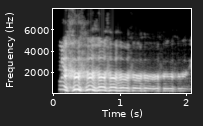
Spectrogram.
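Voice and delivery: put-on villain's cackle; evil cackle. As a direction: cackle wickedly, long and rippling. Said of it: "evil, evil cackle sound".

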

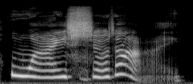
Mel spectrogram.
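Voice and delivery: high, slow drawn-out whine; whining cat. A narrator's reading. Hungry cat whining to the dog, high and slow. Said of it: "whined the cat".

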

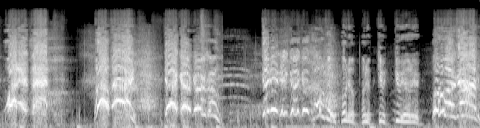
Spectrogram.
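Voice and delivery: very high, loud frantic shrieks; panicked screaming. Real, not acted. Player begging to get out of here, panicked screaming. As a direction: shriek the words in terror. Player fleeing in horror game.

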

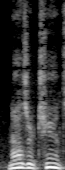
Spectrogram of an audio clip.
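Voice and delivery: high, loud rallying call; acted troublemakers' cheer; scheming eagerness. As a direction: seize the chance, loud and high. Trucks seize their chance.

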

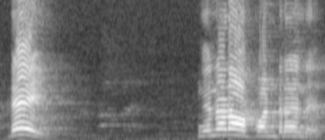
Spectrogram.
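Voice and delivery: loud, flustered challenge; acted agitated demand. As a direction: call him out in agitation. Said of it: "பதட்டம் ஆயிட்டு கேட்டாரு".

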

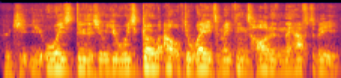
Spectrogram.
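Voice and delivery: building from annoyed to loud, exasperated; frustrated outburst. Acted. Breakup argument, frustration boiling over.

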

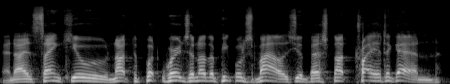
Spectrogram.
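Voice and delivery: loud, high, savage warning to a rival; savage retort. A narrator's reading. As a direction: snap back at Peter with real menace, loud. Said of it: "Karl wheeled about savagely".

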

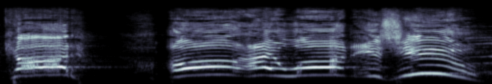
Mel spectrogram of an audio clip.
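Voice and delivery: high, loud, drawn-out shout to God; desperate cry. Retold or imitated. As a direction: cry out desperately, stretching every word. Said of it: "in my desperate cry, I shouted".

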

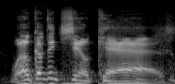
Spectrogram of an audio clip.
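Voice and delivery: slow, lightly put-on host greeting. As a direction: draw it out like a mock celebrity shout-out. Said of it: "From [name] saying".

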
